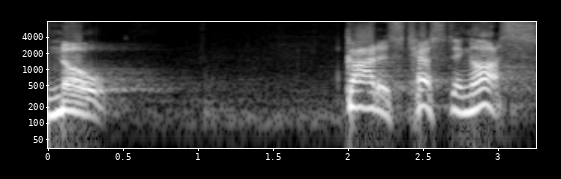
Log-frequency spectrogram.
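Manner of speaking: rough, very gruff, slow man's voice. Retelling Richard's answer to his brother's question: imitating his very gruff voice. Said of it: "in his very gruff voice".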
